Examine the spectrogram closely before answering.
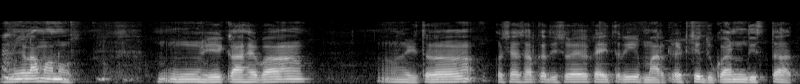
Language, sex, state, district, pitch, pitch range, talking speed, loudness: Marathi, male, Maharashtra, Washim, 120 Hz, 115-125 Hz, 95 wpm, -16 LUFS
